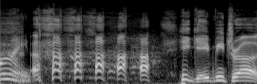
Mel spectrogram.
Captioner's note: laughs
